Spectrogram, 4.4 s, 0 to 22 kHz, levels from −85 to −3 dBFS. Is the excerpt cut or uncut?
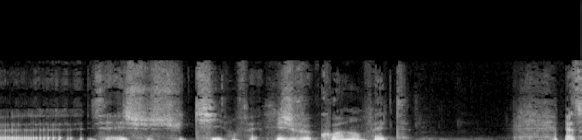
cut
